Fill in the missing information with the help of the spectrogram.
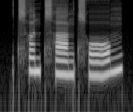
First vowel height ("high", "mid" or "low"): low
